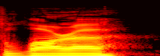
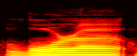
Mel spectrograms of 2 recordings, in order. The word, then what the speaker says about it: Lara: My gaming related hill is it's pronounced Lara, not Laura or Lara.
